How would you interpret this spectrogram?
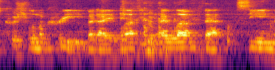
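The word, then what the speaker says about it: Cushlamochree: It's pronounced. And so whenever I say Kushlamacree, you have the acetate discs of the second radio version of that.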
